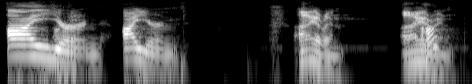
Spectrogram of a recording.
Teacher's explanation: I first, but do not pronounce the O. The O is not going to sound in between the R and the N. It's only like you're saying turn.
